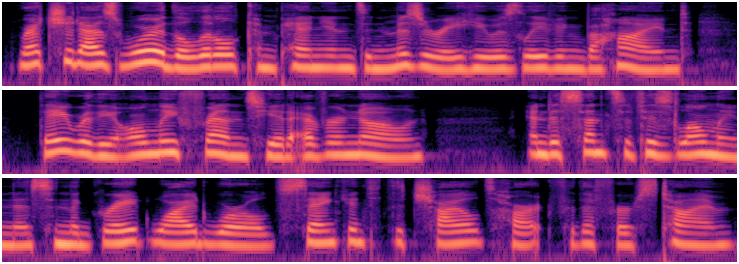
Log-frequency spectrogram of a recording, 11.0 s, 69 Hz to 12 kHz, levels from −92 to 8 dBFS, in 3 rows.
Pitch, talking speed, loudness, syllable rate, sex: 225 Hz, 225 wpm, -19 LUFS, 5.8 syllables/s, female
